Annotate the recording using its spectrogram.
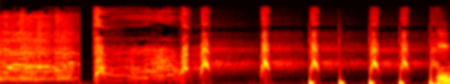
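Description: The tail of a music track stops about a second in. Then a dog barks about nine times in short, sharp barks, some in quick pairs, used as a sound effect that opens a radio ad for dog grooming.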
